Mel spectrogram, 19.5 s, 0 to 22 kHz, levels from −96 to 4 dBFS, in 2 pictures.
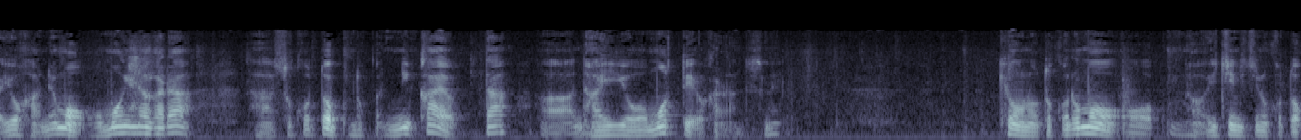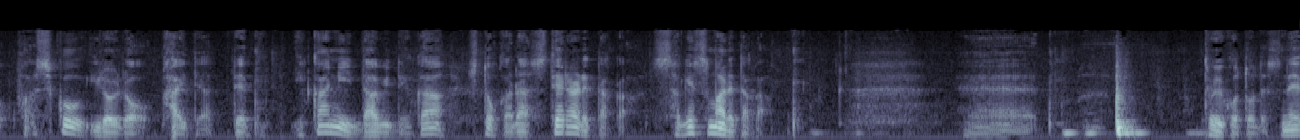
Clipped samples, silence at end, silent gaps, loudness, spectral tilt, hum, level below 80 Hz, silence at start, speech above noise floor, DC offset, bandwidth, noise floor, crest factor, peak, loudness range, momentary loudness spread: under 0.1%; 0 s; none; -33 LUFS; -5.5 dB/octave; none; -64 dBFS; 0 s; 29 dB; under 0.1%; 10.5 kHz; -62 dBFS; 26 dB; -8 dBFS; 4 LU; 19 LU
